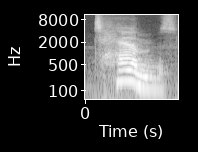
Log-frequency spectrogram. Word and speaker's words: Thames: spelled with a th, they are pronounced as if they were spelled with a normal t, t t like that. And these words are Thomas, Thompson, Teresa, Thailand, Thames, like the river, Esther, and thyme, which is a spice.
